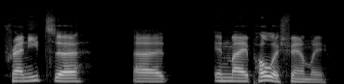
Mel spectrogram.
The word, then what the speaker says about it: Pranica: strong Polish name that I learned as actually pronounced pranita uh in my polish family the ones who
